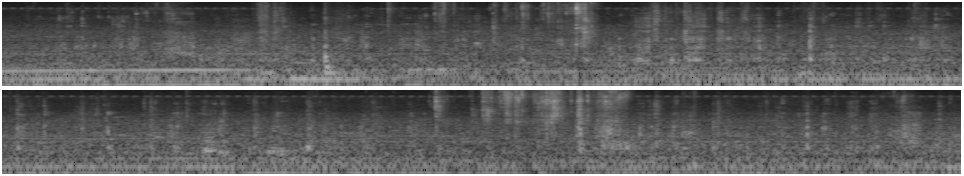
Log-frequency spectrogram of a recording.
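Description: Close-up eating sounds: a person chewing with wet mouth sounds and scattered small clicks and smacks. A denser run of crisp, crunchy bites comes about three quarters of the way through.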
